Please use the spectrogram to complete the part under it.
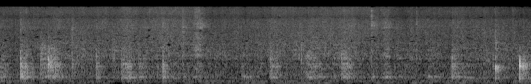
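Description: Chicken lollipop gravy sautéing with green onion and a prepared sauce, a steady close sizzle of frying broken by repeated spatula scrapes and stirring clinks throughout, with no voices.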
